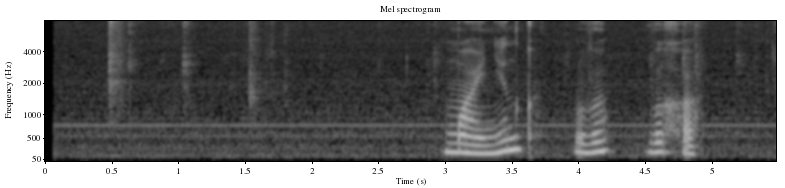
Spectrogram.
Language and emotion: Russian, neutral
